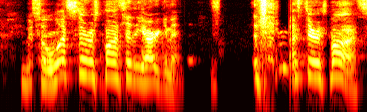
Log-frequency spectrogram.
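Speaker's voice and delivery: very high, shrill, swooping shouting. Pressing a debate opponent for a response to the argument: yelling. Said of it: "you've been yelling at me this entire time".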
